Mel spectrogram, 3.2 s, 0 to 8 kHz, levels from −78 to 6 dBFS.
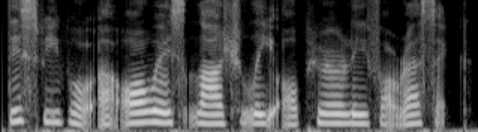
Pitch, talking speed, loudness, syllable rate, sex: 215 Hz, 150 wpm, -16 LUFS, 5.9 syllables/s, female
